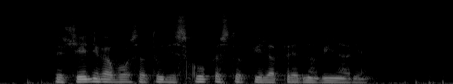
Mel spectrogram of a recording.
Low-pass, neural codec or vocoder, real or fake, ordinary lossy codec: 14.4 kHz; none; real; MP3, 96 kbps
